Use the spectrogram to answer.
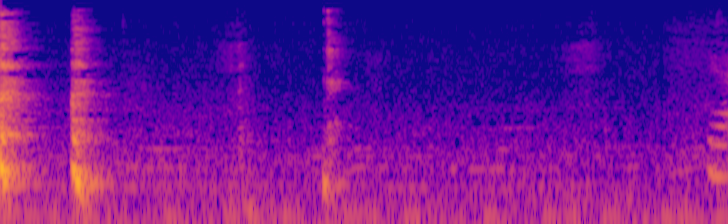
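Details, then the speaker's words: Role-play of effective cough technique for an adult male pulmonary tuberculosis patient: nurse coaches deep breath, hold, exhale, then a couple of short sharp coughs to expel sputum into a cup; simulated. "Tarik nafas, tahan, hembuskan. Tarik nafas, tahan, bantukan Pak."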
